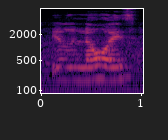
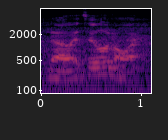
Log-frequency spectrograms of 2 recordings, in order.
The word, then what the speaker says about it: Illinois: Greg over there in Illinois it's on the end no it's Illinois it's Illinois Dan the S is silent it's like Indiana silence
